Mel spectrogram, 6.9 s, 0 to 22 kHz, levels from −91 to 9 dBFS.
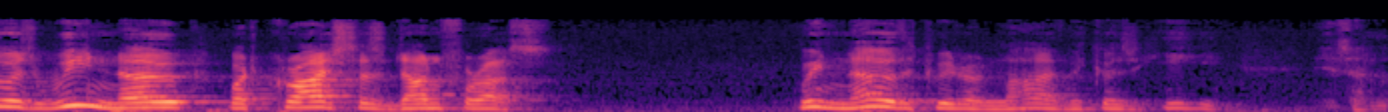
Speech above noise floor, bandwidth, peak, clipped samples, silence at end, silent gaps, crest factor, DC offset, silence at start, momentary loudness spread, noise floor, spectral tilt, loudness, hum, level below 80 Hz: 37 dB; 10.5 kHz; -2 dBFS; under 0.1%; 0 s; none; 20 dB; under 0.1%; 0 s; 19 LU; -57 dBFS; -6.5 dB/octave; -21 LUFS; none; -46 dBFS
